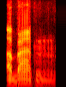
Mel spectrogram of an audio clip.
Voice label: "Abaddon", British

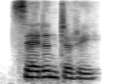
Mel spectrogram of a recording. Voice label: "sedentary", Indian

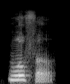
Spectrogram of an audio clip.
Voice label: "woeful", Indian

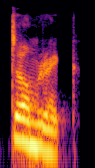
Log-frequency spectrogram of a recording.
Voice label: "turmeric", Indian

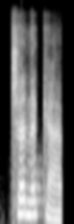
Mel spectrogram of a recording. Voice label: "Chanukkah", Indian

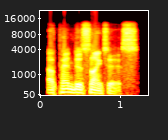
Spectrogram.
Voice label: "appendicitis", British

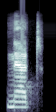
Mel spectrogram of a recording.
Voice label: "gnat", Indian

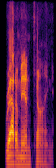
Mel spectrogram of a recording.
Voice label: "Rhadamanthine", American

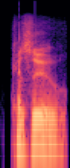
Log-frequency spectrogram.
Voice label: "kazoo", American

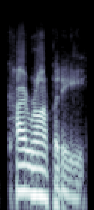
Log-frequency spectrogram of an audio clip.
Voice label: "chiropody", American

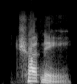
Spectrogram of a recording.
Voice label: "chutney", American

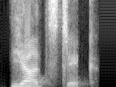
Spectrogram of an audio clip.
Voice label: "yardstick", Indian

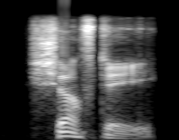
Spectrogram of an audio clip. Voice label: "shufti", British

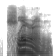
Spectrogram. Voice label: "schlieren", American

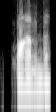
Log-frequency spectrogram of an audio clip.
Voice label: "bombe", American

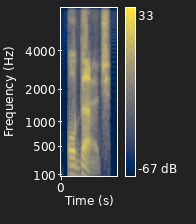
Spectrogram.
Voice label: "auberge", British

